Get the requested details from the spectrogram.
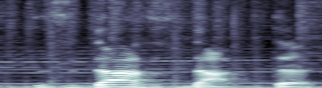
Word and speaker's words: Zdasdat: È il nuovo singolo, ahimè, del disco che adesso proverò a pronunciare, è Zdasdat, cioè Z-D-A-S-D-A-T. Facciamo con lo spelling perché è meglio.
